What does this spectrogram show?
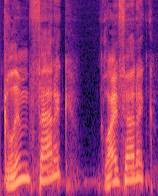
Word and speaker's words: glymphatic: She'll give us some innovative techniques to stimulate the glymphatic. Am I pronouncing that correctly there, Michelle?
